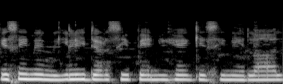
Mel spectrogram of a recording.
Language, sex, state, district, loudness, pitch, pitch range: Urdu, female, Uttar Pradesh, Budaun, -13 LUFS, 220 Hz, 215-225 Hz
